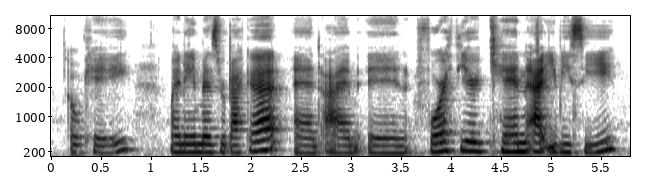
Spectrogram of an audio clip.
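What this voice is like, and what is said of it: Groggy, just-woke-up voice. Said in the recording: “my head is a little bit groggy. My voice is a little bit groggy”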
